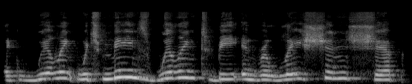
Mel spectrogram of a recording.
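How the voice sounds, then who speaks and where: Older woman, book club member, frank, swears, slightly high voice. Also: expressive, measured pace, darkish tone. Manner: candid and frank, swears freely. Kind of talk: casual group discussion.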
